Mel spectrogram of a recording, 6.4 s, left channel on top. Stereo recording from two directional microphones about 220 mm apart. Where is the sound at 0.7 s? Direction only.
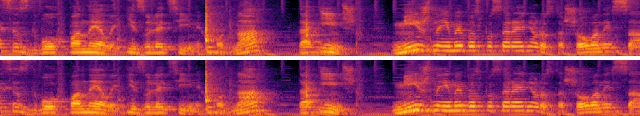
20° left (ahead or behind).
